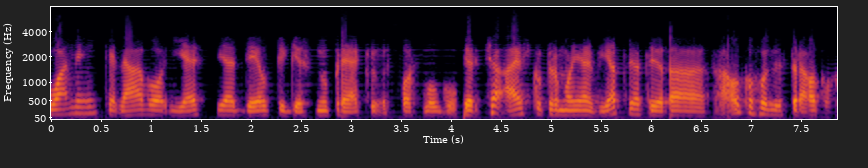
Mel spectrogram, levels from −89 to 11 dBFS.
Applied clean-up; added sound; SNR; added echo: neural mask model DeepFilterNet 3.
